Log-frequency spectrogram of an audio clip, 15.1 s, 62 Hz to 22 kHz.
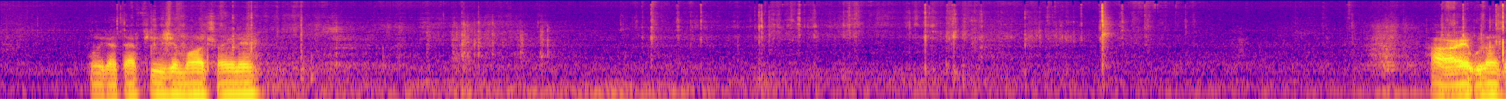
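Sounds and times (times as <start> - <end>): trading cards clicking and rustling: 1.5 - 11.6, 14.5 - 15.0.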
